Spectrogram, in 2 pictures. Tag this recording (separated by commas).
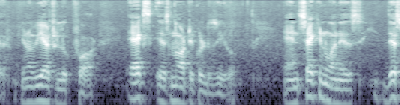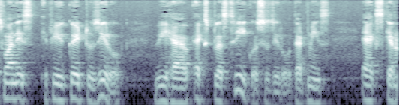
Speech, inside a small room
